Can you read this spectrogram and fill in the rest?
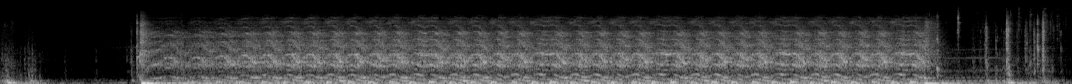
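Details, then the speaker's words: Stroker J-series V6 swapped into a Civic hatch, first start attempt after the ECU is hooked up and the fuel pump primes: the starter cranks steadily, about four turns a second, for eight seconds with no firing; cranks but won't start. "we're cranking that's a good step in the right direction"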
